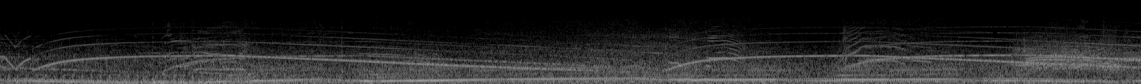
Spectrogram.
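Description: A car engine revs and roars as the car speeds along.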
